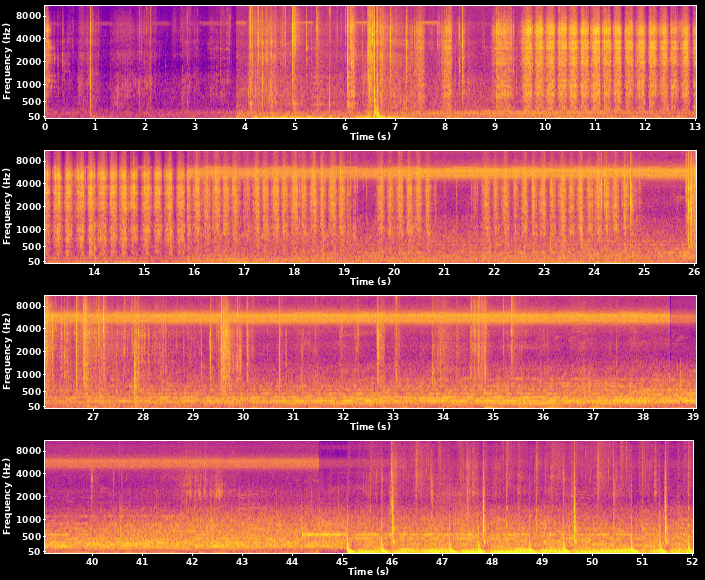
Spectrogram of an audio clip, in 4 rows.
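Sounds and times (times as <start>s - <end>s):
high insect drone: 0.0s - 52.0s
hand saw cutting wood: 3.8s - 25.0s, 25.8s - 32.0s.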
